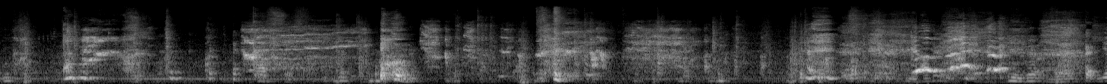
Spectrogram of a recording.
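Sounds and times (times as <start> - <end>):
group of people laughing: 0.6 - 3.4, 4.5 - 11.0.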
